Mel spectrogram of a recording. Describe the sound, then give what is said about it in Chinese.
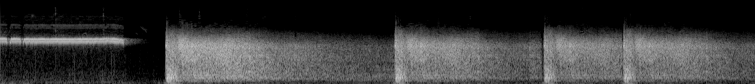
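A carbine and a pistol fire four sharp shots at target practice. Each is a loud crack with a long fading tail, spaced unevenly, and a steady high-pitched tone comes before the first shot. “我和老总用卡宾枪，主席打手枪。”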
